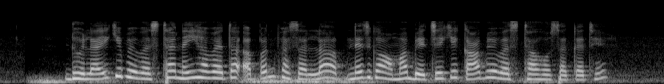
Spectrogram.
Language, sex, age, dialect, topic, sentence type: Chhattisgarhi, female, 18-24, Central, agriculture, question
